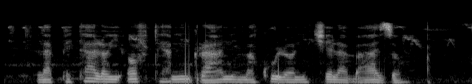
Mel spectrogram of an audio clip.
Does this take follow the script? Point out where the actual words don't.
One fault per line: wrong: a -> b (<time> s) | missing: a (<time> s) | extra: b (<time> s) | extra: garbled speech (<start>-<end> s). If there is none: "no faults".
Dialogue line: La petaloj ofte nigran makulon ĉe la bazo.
no faults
